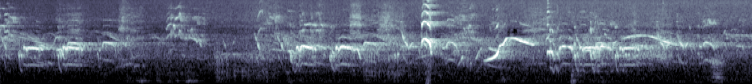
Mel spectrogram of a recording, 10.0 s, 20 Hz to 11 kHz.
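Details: Pied Currawong at Carnarvon Gorge's Takarakka Bush Resort, Queensland, Australia, 21 July 2019 around 11:50, filmed with a Panasonic Lumix GH5; loud run of gurgling, swooping whistled notes, rising and falling, tumbling over one another with sharp clicks between.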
